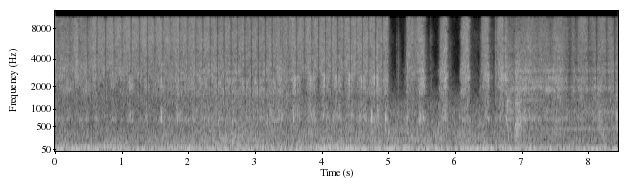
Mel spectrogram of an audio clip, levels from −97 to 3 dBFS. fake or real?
real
